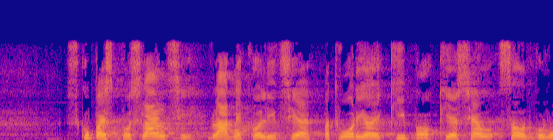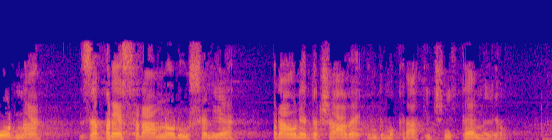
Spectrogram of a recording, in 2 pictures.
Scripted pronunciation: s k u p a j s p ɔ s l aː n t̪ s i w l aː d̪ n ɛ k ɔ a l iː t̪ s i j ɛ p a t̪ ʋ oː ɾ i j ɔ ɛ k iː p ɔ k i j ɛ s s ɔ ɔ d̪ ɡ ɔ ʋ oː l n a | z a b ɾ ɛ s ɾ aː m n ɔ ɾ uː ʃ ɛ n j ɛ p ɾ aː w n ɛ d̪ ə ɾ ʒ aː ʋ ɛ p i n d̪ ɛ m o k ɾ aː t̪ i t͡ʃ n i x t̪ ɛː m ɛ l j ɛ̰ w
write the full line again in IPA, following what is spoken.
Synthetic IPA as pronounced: s k u p a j s p ɔ s l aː n t̪ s i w l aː d̪ n ɛ k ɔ a l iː t̪ s i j ɛ p a t̪ ʋ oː ɾ i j ɔ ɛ k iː p ɔ k i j ɛ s s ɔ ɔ d̪ ɡ ɔ ʋ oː ɾ n a | z a b ɾ ɛ s ɾ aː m n ɔ ɾ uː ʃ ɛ n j ɛ p ɾ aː w n ɛ d̪ ə ɾ ʒ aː ʋ ɛ ʔ i n d̪ ɛ m ɔ k ɾ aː t̪ i t͡ʃ n i x t̪ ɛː m ɛ l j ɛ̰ w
